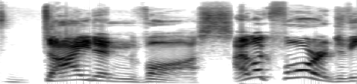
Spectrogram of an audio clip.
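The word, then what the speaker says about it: Dryden Voss: Anyway, the yacht arrives according to this caption, I've gotten his name wrong the whole time. It's Dyden Voss.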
